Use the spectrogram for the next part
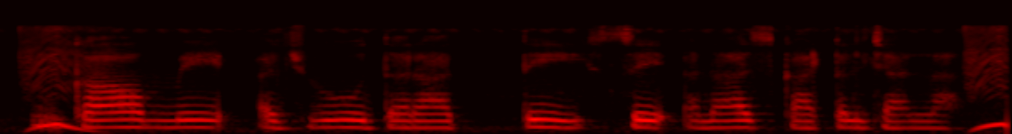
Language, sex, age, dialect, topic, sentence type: Bhojpuri, female, 18-24, Northern, agriculture, statement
